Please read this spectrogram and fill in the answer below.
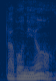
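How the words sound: It is said quietly and calmly.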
